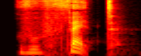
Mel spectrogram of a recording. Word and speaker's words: vous faites: Second, make sure the S from vous faites is silent. It's not vous faites. It's at the end of the word, so it's silent. It's vous faites.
